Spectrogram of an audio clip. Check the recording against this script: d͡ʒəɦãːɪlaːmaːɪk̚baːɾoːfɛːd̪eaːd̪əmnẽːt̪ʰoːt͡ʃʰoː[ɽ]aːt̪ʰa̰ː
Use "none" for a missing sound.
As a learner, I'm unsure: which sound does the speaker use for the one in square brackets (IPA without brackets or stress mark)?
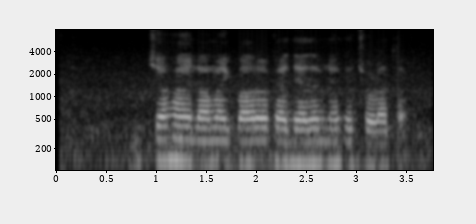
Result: ɽ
